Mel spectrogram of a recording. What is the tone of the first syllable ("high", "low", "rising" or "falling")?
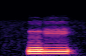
high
